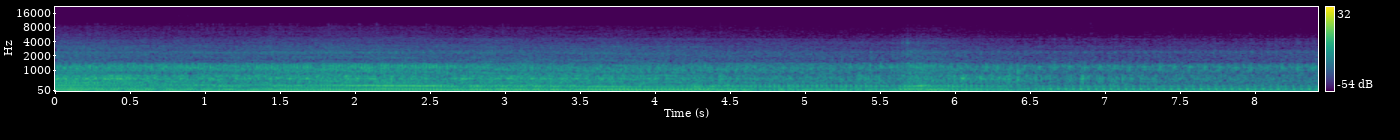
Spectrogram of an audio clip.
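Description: BMW R1200GS boxer-twin motorcycle engine running under way, with wind noise over it. The engine note is strongest at first and eases off in the second half as the bike slows.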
